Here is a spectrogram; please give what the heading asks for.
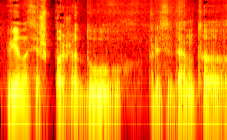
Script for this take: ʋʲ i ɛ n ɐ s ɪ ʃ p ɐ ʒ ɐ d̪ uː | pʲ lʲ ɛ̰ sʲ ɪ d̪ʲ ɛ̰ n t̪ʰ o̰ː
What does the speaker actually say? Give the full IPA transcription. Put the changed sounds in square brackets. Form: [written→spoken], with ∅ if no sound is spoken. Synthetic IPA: ʋʲ i ɛ n ɐ s ɪ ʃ p ɐ ʒ ɐ d̪ uː | pʲ [lʲ→ɾʲ] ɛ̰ [sʲ→zʲ] ɪ d̪ʲ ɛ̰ n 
